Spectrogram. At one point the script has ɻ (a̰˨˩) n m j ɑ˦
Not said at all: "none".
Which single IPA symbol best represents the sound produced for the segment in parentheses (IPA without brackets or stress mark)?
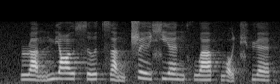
a̰˨˩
